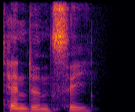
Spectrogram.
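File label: "tendency", British English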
